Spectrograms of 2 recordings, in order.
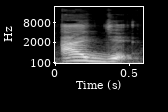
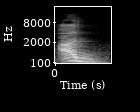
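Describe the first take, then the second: First: The final consonant is released with a bounce. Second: The final consonant is held without release. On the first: The speaker calls it right. "kita lepaskan. Aja, aja, aja. Baru dia jadi qalqalah" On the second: The speaker calls it wrong. "Kalau kita letak tidak lepaskan lidah, aj, ah, lekat situ"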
